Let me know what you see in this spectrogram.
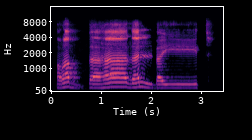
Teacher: हादल बैत में कभी कभी कलकला सुना गया बाज हजरात से, हादल बैत कलकला नहीं होगा। रब्ब हादल बैत, बैत कहते वक्त क्या करना है, हम्स जाहिर करना है ता में।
